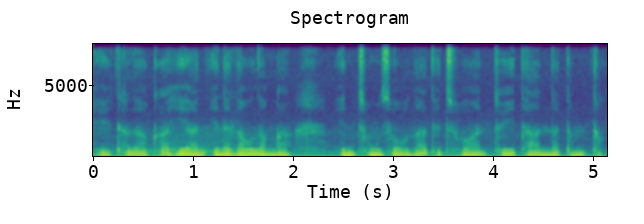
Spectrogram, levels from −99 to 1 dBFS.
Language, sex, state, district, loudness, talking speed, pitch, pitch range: Mizo, female, Mizoram, Aizawl, -14 LUFS, 210 wpm, 190 Hz, 185-195 Hz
